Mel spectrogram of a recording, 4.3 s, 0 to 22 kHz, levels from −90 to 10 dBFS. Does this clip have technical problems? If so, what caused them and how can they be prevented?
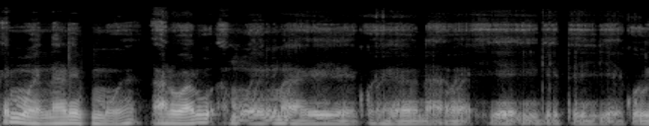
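Yes. From 0.53 to 0.64 s there is a short stall from a late packet: a packet arrived late, the jitter buffer ran dry, and the receiver held the last sound for about 74 ms before resuming where it left off. Unlike packet loss, nothing is skipped. A larger or adaptive jitter buffer prevents it.

From 1.57 s to the end, a channel delay causes doubling. One channel lags by 46.44 ms, which fits a 2048-sample buffer, and summing to mono adds a single slap at equal level. Unlike room echo, it has no decaying tail. Aligning channels before the mono sum prevents it.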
